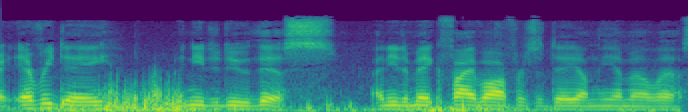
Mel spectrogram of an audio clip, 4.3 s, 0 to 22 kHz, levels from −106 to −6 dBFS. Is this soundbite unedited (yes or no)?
no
